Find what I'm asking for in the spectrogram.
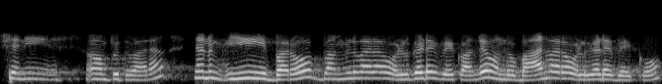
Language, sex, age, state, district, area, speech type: Kannada, female, 18-30, Karnataka, Chikkaballapur, rural, conversation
